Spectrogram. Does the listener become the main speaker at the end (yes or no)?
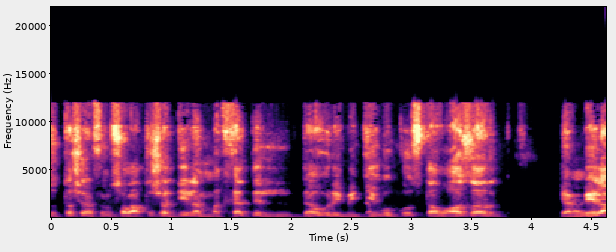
no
